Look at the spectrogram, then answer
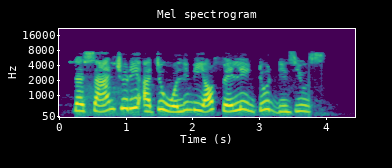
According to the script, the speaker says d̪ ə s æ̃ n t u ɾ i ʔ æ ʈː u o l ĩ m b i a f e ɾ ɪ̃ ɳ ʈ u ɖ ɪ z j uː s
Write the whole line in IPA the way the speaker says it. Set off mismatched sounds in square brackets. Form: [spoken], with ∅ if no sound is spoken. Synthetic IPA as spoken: d̪ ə s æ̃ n [t͡ʃ] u ɾ i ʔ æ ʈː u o l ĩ m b i a f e [l] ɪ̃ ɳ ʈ u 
